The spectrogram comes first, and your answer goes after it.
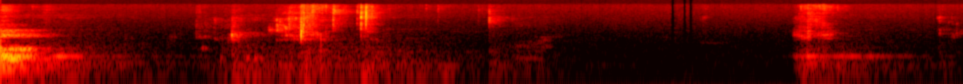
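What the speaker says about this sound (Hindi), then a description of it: "देखो मैं हर बार नल ऑन कर रहा हूं और नल बंद कर रहा हूं" Water from a tap turned on and off during ablution, with a splashing burst of a second or so, a short pause, then another brief gush, close by in a quiet room.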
